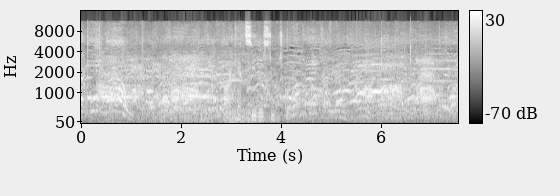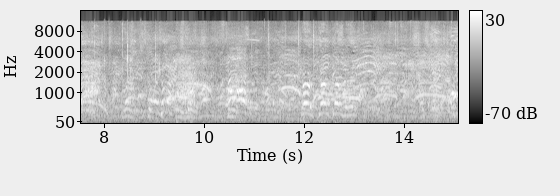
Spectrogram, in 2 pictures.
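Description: Young women shout and call out to each other outdoors, some distance away.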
